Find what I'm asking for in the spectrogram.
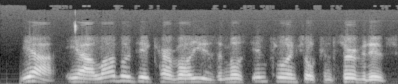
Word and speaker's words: Carvalho: The first one is titled "An Interview with Brazilian Writer Olavo de Carvalho." – Carvalho is how they pronounce it. Olavo de Carvalho.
